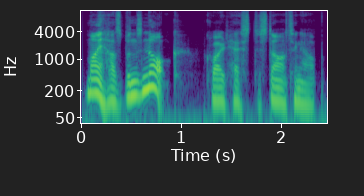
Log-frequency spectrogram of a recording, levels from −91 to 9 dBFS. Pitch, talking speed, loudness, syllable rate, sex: 125 Hz, 170 wpm, -19 LUFS, 4.4 syllables/s, male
